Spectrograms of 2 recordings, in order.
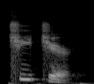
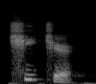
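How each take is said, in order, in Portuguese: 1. O primeiro som é um som de 'ch'. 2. O primeiro som é um som de 'ch'.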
